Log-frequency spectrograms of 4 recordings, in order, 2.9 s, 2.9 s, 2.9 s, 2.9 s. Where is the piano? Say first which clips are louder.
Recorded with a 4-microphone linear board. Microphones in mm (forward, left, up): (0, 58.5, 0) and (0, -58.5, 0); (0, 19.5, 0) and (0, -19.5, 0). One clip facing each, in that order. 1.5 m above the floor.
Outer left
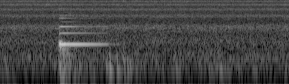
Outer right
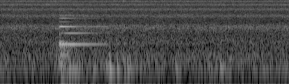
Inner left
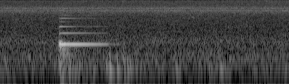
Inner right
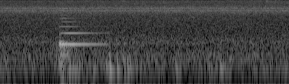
Outer left 7 dB, inner left 7 dB; 35° left (ahead or behind), 1.3 m.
